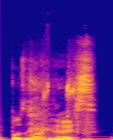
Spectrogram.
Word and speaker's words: Postgres: Для начала нужно разобраться все-таки Postgres или Postgres. – Правильное произношение Postgres. Она называется PostgreSQL, но сокращенно это Postgres. Это есть комментарий от разрабов, как правильно говорить.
